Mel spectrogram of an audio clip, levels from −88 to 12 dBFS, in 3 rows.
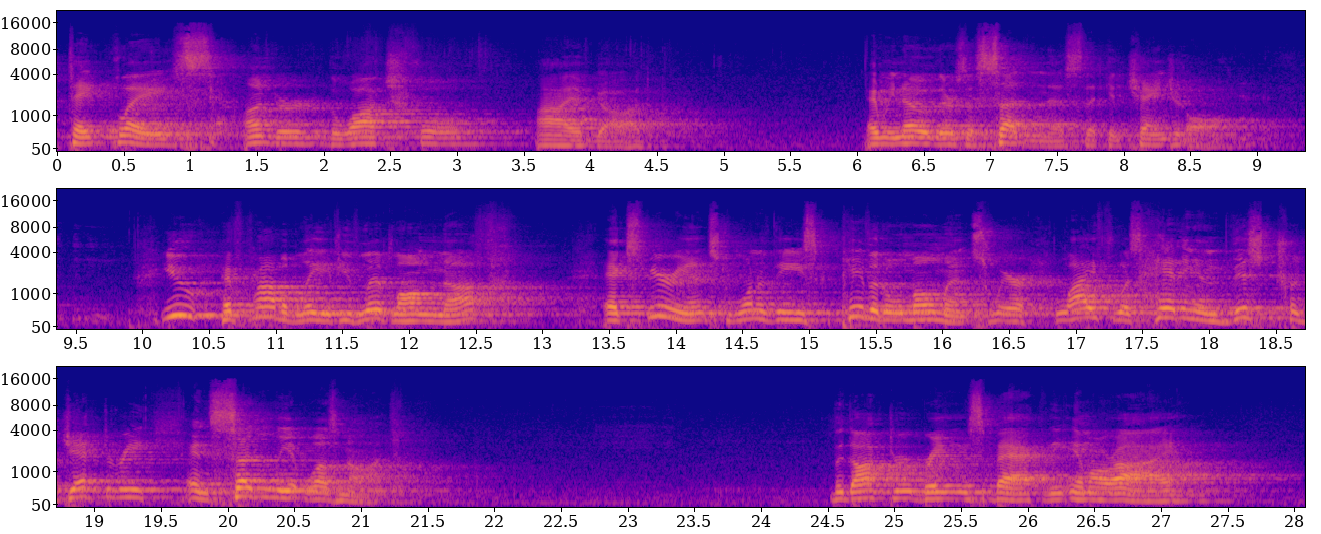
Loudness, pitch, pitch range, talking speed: -24 LUFS, 160 Hz, 135-185 Hz, 110 wpm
